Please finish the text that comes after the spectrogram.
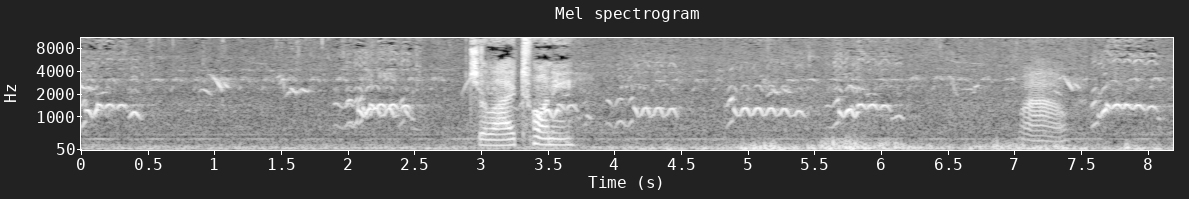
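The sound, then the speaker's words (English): Two common loons call across Rice Lake, Wisconsin, with repeated quavering tremolo calls and two louder, rising cries, under a low background rumble. A person speaks briefly. “enjoying two common loons on the lake.”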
